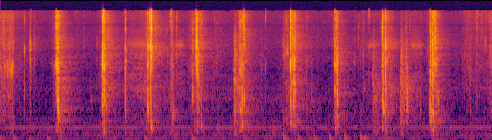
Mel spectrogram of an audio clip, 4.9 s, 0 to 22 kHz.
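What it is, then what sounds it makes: Soft fluffy slime being poked. Fingertips poke, press and pat a large, soft mound of white fluffy slime on a table, squishing it. About 13 short, bright, wet snaps and clicks come at an uneven pace, roughly two per second, over a faint steady hum.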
